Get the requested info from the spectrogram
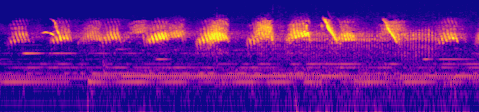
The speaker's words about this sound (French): Et je suis d'ailleurs tombé à la renverse la première fois que j'ai entendu le chant du chocard à bec jaune. Pour moi, c'est le plus mélodieux de toute la bande.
